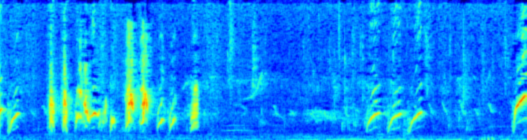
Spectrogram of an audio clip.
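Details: Orange-bellied leafbird singing steadily, kept as a lure for a bird that has gone quiet: a quick cluster of high sharp notes and upslurred whistles, a short pause, then three more rising whistles and a bright closing note.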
